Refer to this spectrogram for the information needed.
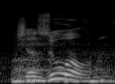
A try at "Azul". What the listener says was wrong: Azul. That's Azul. Yeah. Silent J.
